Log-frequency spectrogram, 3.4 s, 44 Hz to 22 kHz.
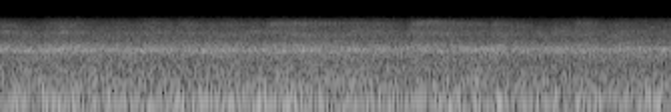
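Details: Crows at twilight on 1/6/12 at Polish Hill, a dense, continuous din of many overlapping harsh caws with no clear gaps, steady in loudness throughout the short stretch.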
